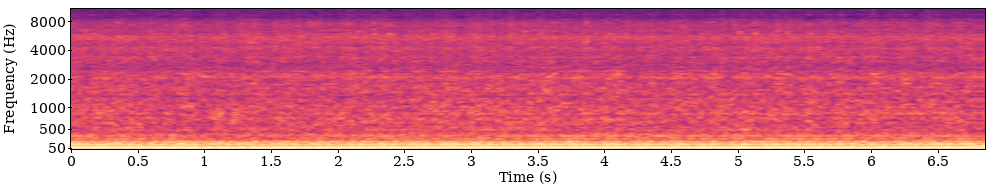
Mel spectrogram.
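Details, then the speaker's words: 1967 Chevy C10 truck V8 with ball-seat headers, started after exhaust-leak work and with all plug wires reinstalled: steady, even deep idle with no ticking or puffing at the headers. Sounds like all eight cylinders firing, no major exhaust leaks heard, so a normal idle. "it doesn't sound too bad uh I don't know it's burning some stuff off just for my hands touching it and stuff but uh sounds like it's got all eight cylinders"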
